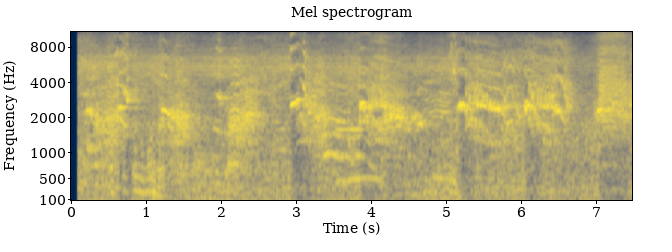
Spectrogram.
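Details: Alexandrine parakeets, captive at Mysore Zoo, giving harsh, scratchy squawks with bending notes, several overlapping and irregular across the recording, over a steady background of human voices and faint chirps.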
